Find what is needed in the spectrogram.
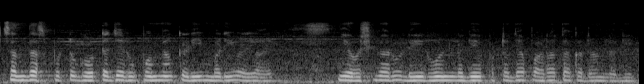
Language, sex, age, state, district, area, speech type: Sindhi, female, 60+, Maharashtra, Thane, urban, spontaneous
